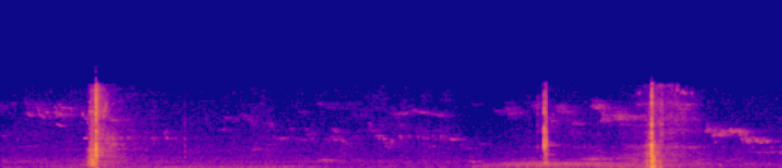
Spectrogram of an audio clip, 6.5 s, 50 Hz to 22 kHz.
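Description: Two golf iron shots struck off a driving-range mat, each a single sharp crack of clubface on ball. The first (5-iron) comes about a second in. The second (wedge) comes near the end, with a lighter click shortly before it.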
